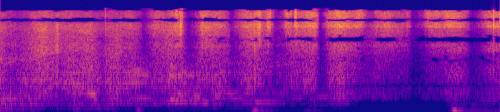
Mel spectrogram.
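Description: Phone microphone rubbing against fabric while the lens is covered: scratchy rustling handling noise with a few small clicks.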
